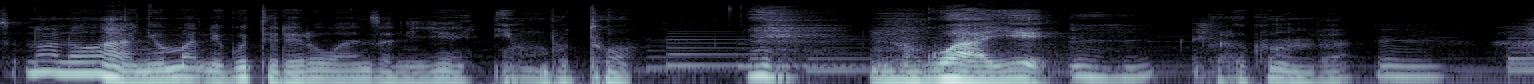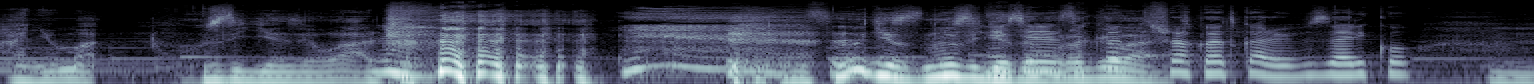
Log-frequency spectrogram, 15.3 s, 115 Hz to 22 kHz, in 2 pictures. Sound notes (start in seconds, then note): 9.6 laughs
